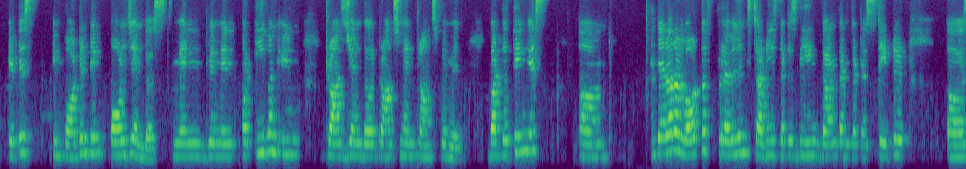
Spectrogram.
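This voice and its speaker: A woman with an Indian English accent lectures over a video call, her high voice hoarse from a throat infection. She explains step by step with frequent fillers and restarts. A faint hiss sits under the call. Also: a little mellow, low-quality recording. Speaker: consultant physiotherapist. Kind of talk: webinar lecture.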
